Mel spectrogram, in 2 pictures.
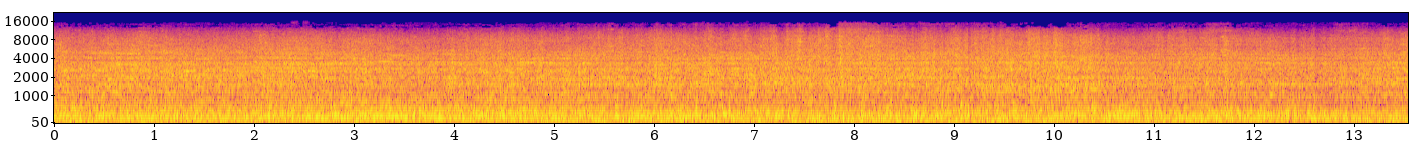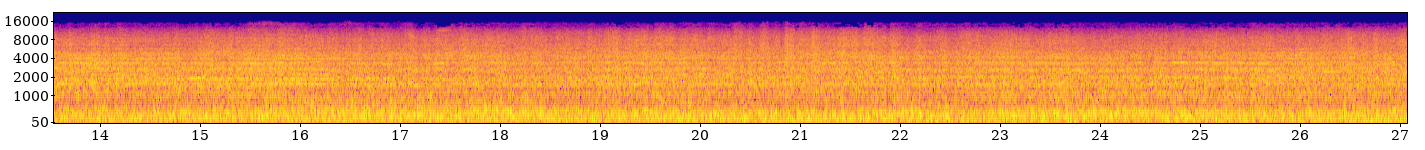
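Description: A long freight train rumbles past close by, wheels clattering and squealing on the rails.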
